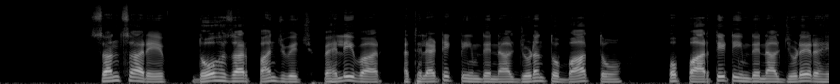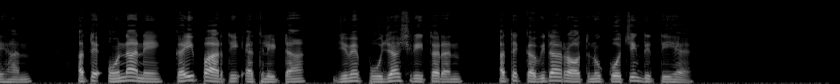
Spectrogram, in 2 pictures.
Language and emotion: Punjabi, neutral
